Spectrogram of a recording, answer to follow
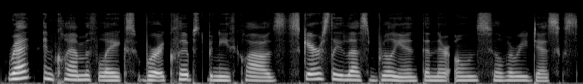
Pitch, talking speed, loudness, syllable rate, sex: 200 Hz, 165 wpm, -21 LUFS, 5.1 syllables/s, female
